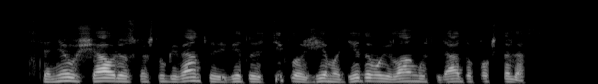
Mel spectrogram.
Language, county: Lithuanian, Kaunas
